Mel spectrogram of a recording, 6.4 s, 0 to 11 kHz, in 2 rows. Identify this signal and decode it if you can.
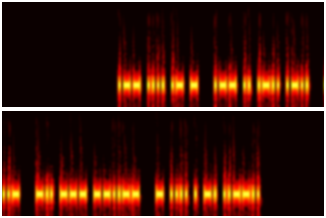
Morse code, heard as a keyed tone, about 51 wpm, 700 Hz. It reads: WHAT WILL U DO, THEN?
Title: Sentences from Top 100 Words and Abbreviations 50wpm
